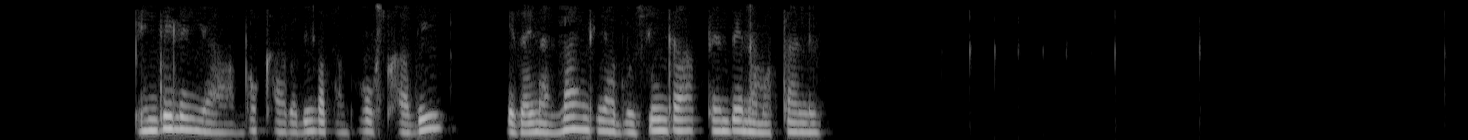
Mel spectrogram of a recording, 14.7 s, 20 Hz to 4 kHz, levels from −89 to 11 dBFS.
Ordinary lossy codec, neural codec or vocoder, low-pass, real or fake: MP3, 24 kbps; codec, 24 kHz, 6 kbps, HILCodec; 3.6 kHz; fake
